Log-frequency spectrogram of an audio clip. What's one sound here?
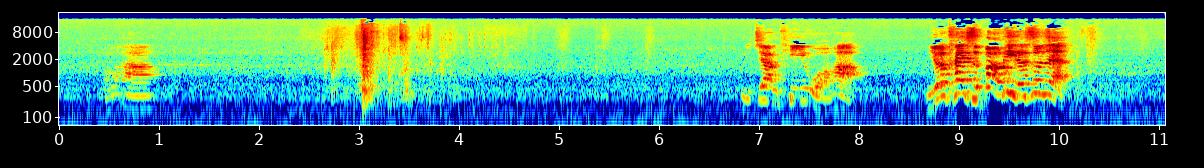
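An elderly woman speaks sharply nearby.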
